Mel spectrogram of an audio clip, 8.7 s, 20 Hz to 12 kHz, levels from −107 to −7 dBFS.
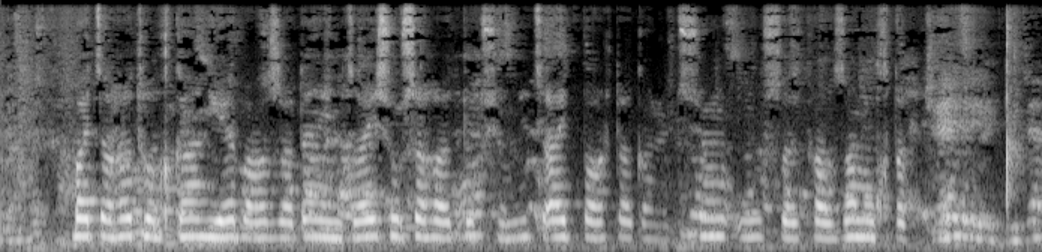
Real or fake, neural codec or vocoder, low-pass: real; none; 10.8 kHz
